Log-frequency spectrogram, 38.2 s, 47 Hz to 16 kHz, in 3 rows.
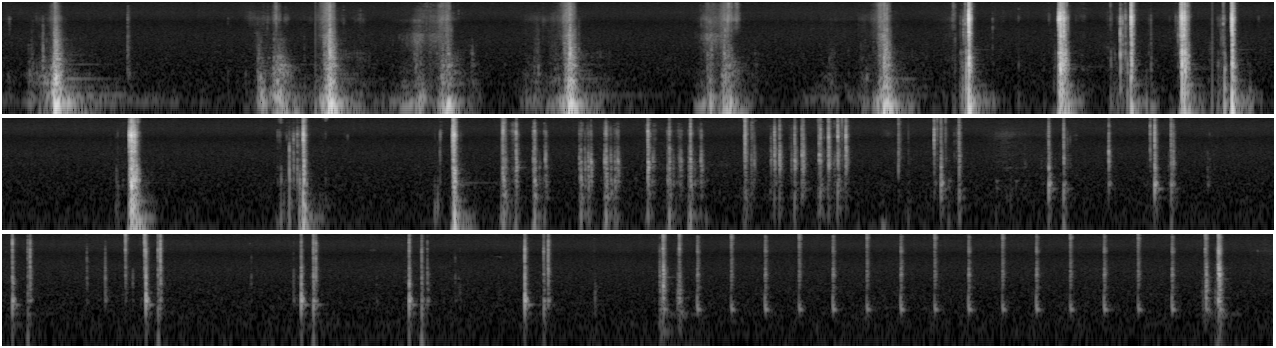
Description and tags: Gear shifts and other noises - Toyota Verso Interior
Recording of gear shifting in a stationery Toyota Verso (manual transmission)
Also some of the buttons on the console, turn-signal/indicator and hazard/emergency lights.
Recorded with the internal mics on a Tascam DR-07 and very slightly cleaned up in iZotope RX.
Button, Click, Emergency, Gear, Hazard, Indicator, Interior, Shift, Signal, turn, Vehicle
